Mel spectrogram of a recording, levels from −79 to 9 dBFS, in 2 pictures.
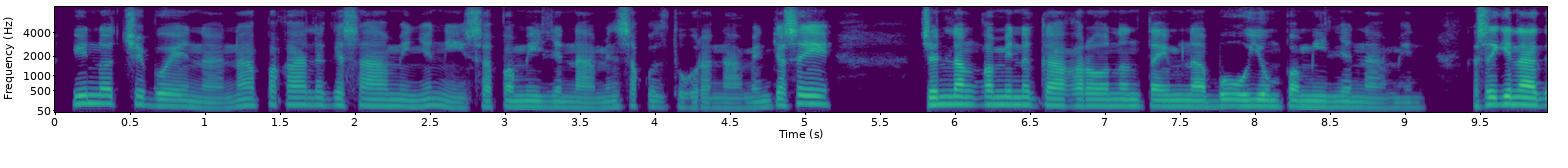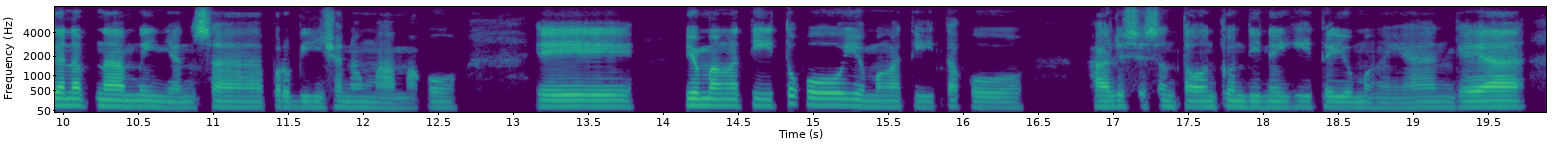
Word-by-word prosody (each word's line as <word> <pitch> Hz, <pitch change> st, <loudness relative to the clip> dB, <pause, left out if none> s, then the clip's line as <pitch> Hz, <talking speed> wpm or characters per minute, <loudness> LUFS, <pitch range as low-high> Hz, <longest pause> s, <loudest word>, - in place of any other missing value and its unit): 'yong 190 Hz, +1 st, -1 dB
Noche 180 Hz, -2 st, -1 dB
Buena 130 Hz, -7 st, -5 dB
napakahalaga 155 Hz, +5 st, -6 dB
sa'min 140 Hz, -2 st, -3 dB
'yan, 135 Hz, -, -8 dB
eh, -, -, -8 dB
sa 125 Hz, -, -2 dB
pamilya 120 Hz, -2 st, -6 dB
namin, 110 Hz, +1 st, -7 dB
sa 135 Hz, +2 st, 0 dB
kultura 110 Hz, -3 st, -11 dB
namin. 105 Hz, +3 st, -10 dB
Kasi 180 Hz, +5 st, +6 dB, 0.6 s
diyan 165 Hz, +1 st, +3 dB
lang 170 Hz, -1 st, +4 dB
kami 165 Hz, +1 st, -1 dB
nagkakaroon 140 Hz, -3 st, -1 dB
ng 140 Hz, 0 st, -3 dB
time 130 Hz, -1 st, -1 dB
na 125 Hz, -1 st, 0 dB
buo 135 Hz, +1 st, -3 dB
'yong 135 Hz, -1 st, -1 dB
pamilya 125 Hz, -2 st, -4 dB
namin. 105 Hz, -1 st, -11 dB, 0.3 s
Kasi 165 Hz, -, +4 dB
ginaganap 155 Hz, -5 st, +5 dB
namin 130 Hz, -3 st, +2 dB
'yan 110 Hz, 0 st, -4 dB
sa 115 Hz, 0 st, +5 dB
probinsiya 120 Hz, -1 st, -3 dB
ng 115 Hz, -, -6 dB
mama 100 Hz, -1 st, -6 dB
ko. 115 Hz, -2 st, -10 dB, 0.5 s
Eh, 130 Hz, -1 st, +6 dB, 0.4 s
'yong 150 Hz, 0 st, +5 dB
mga 145 Hz, 0 st, +4 dB
tito 140 Hz, +3 st, 0 dB
ko, 150 Hz, -3 st, +1 dB
'yong 140 Hz, -3 st, -2 dB
mga 120 Hz, -1 st, -4 dB
tita 120 Hz, +1 st, -7 dB
ko, 110 Hz, -1 st, -7 dB, 0.5 s
halos 125 Hz, 0 st, +3 dB
isang 130 Hz, -2 st, +3 dB
taon 120 Hz, -1 st, 0 dB
kong 125 Hz, -1 st, -4 dB
hindi 120 Hz, 0 st, -3 dB
nakikita 120 Hz, 0 st, -3 dB
'yong 115 Hz, -1 st, -4 dB
mga 105 Hz, -1 st, -10 dB
'yan. 115 Hz, +2 st, -5 dB
Kaya 125 Hz, 0 st, +5 dB
125 Hz, 160 wpm, -24 LUFS, 115-140 Hz, 0.6 s, Kasi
